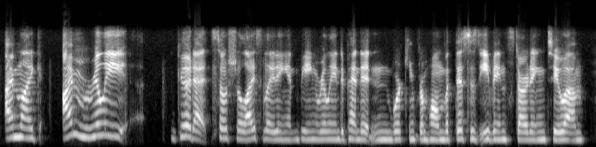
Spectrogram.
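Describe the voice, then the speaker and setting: A woman's voice: medium pitch, fairly even intonation, normal speed, fairly bright tone. A woman hosting a casual podcast chat, talkative and laughing easily. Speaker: podcast host. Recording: dull lo-fi audio.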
